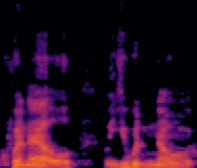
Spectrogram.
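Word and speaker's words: Quesnel: from a place that you don't pronounce the S, it's Quinnel, but it's spelled Quznel. So, anybody that ever covers her is always like the Quznell Museum.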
